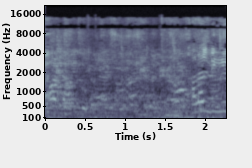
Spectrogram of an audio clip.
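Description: Chatter: people's voices talking in the background, with no other distinct sound.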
